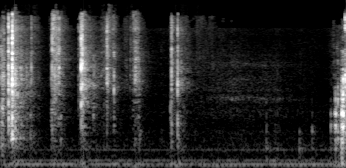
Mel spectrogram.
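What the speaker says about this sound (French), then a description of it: "J'ai du mal à battre ces cartes." Tarot cards being shuffled by hand, a series of sharp, irregular clicking and riffling snaps close to the microphone, with quiet gaps between bursts.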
